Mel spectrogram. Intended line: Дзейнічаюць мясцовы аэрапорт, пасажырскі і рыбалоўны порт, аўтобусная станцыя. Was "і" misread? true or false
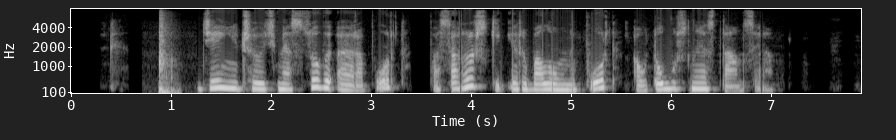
false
